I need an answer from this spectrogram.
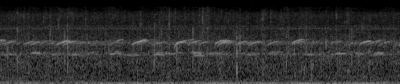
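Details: Rhythmic coqui frog chorus during a tropical rain shower, Big Island, Hawaii. Many frogs give short, bright upward-sweeping notes after a lower tone, several per second, backed by gentle rain and scattered drop hits.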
